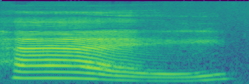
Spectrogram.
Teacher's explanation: A friendly way to say hey is just hey. It slides down.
